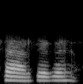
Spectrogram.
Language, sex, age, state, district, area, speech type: Dogri, female, 45-60, Jammu and Kashmir, Reasi, rural, conversation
